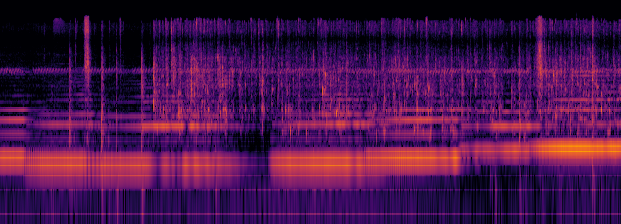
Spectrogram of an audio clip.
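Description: Soft background music of long held notes that step slowly in pitch. From about three seconds in, water runs steadily from an outdoor tap as a man washes his hands under it.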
